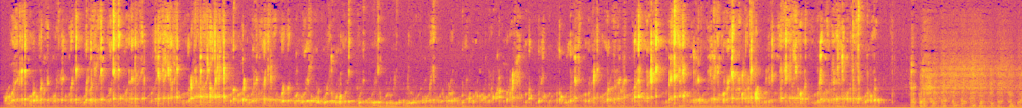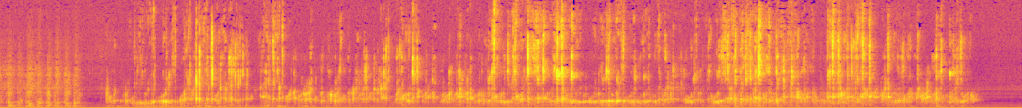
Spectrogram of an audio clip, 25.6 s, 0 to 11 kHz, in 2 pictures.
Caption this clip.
I have to regularly gargle some horrible mouthwash as I've just had my Adenoids removed. Sony ECM-DS70P Mic to a Sony minidisc MZ-N710 acting as a preamp into my Edirol UA-25 audio interface.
